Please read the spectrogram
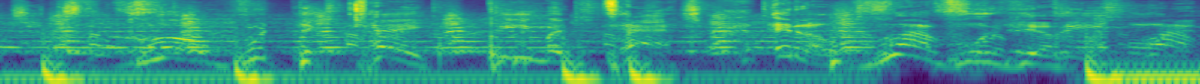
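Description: Hip hop track: rapped vocals over a beat with deep bass hits. The bass drops out briefly about three seconds in, then comes back.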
